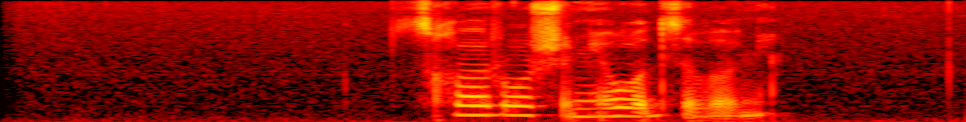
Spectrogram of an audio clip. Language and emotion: Russian, sad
